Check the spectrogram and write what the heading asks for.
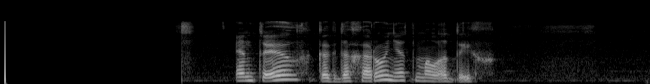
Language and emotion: Russian, sad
